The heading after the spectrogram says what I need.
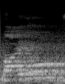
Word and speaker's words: Biot: है बायो Savart law actual में हम इसे बायो सेवट लॉ बोलते है बट उनकी जो पूरा नेम है बायो टी साइलेंट हो जाता है अब बायो का यदि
